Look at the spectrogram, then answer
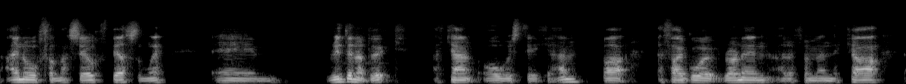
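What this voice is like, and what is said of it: Noticeable accent. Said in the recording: “I'll slow it down because of my accent.”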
